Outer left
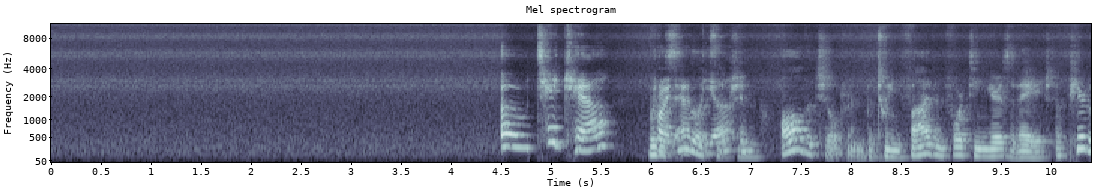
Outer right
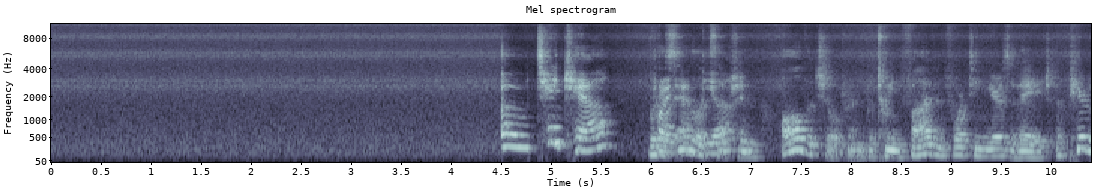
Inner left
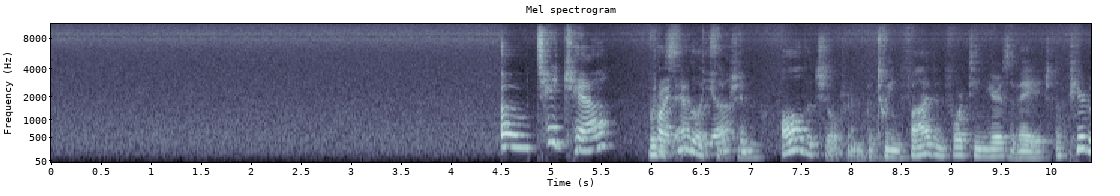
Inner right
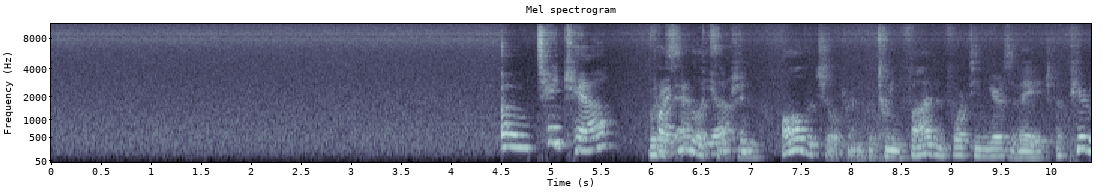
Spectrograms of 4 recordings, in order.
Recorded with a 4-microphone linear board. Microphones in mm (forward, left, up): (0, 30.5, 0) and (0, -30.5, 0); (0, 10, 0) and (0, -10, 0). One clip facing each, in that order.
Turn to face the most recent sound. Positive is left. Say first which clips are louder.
# outer left 3 dB, inner left 3 dB
turn(degrees=40)  # may be behind; listen again after turning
